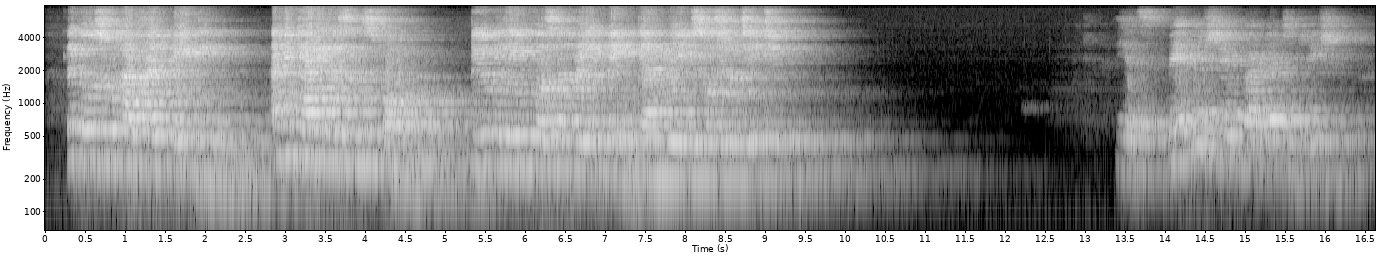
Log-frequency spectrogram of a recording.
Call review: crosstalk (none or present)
none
